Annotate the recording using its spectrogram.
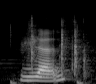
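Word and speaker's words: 人: by itself it means person and it is pronounced as Jen okay when Jen is used as a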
